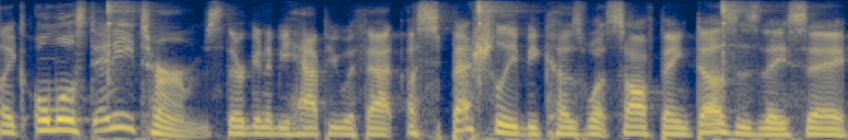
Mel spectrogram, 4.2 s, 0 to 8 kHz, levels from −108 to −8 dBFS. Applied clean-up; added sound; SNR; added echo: neural mask model DeepFilterNet 3.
